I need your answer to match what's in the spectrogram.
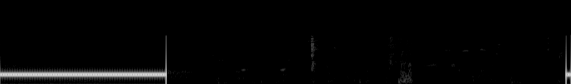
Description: Ringback tone (North America), 440 + 480 Hz.
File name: CENTRAL GENERAL / out america.mejia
